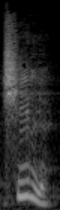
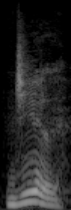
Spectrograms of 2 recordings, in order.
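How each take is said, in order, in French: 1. Le mot commence par un son 'ch' sourd. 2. Le mot commence par un son 'j' sonore. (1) "je l'ai bien dit chill" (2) "D'habitude, j'ai dit Jill"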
